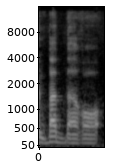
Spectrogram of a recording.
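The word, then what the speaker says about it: الببغاء: Al-babbagha, cara bacanya babbagha.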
